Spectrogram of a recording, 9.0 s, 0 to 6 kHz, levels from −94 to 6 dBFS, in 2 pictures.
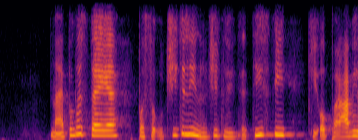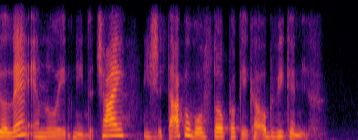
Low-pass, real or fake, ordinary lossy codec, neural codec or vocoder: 5.4 kHz; fake; Opus, 16 kbps; codec, 24 kHz, 1 kbps, SNAC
